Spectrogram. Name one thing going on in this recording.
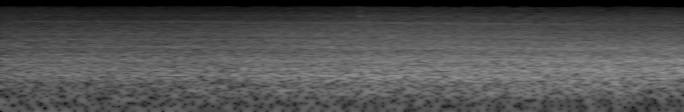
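A freight train approaches with a growing rumble.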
